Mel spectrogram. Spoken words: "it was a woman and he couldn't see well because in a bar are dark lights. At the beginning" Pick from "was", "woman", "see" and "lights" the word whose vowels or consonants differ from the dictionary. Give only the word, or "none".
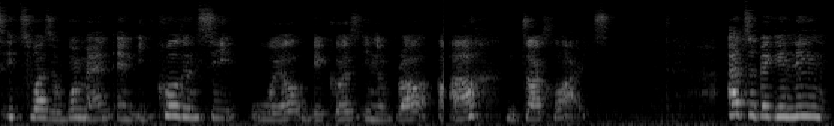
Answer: lights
